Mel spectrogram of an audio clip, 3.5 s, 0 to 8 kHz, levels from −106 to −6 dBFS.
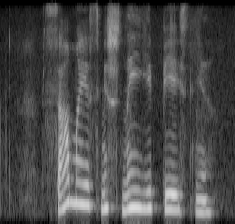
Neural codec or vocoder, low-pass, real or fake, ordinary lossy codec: none; 7.2 kHz; real; Opus, 64 kbps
